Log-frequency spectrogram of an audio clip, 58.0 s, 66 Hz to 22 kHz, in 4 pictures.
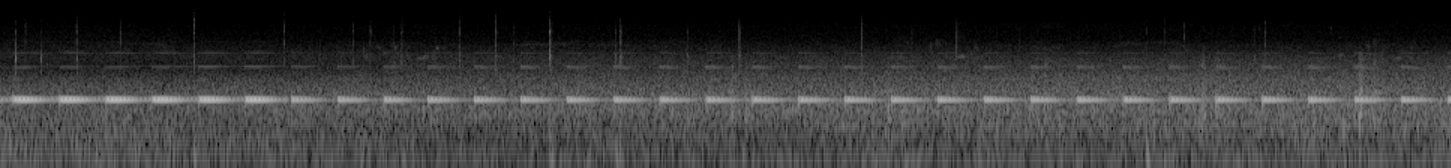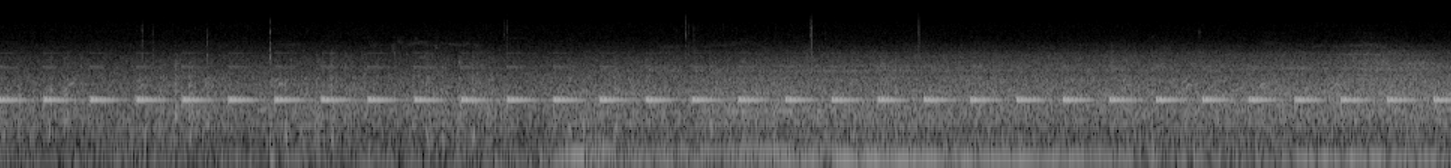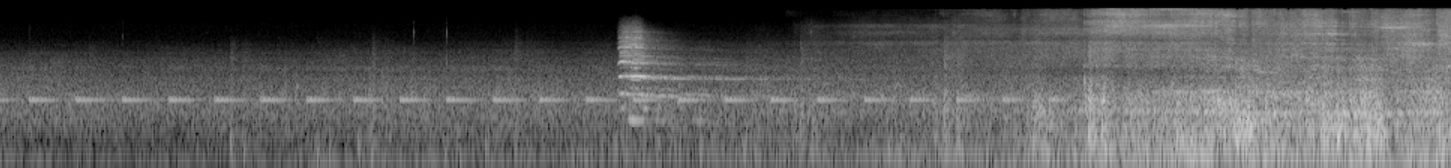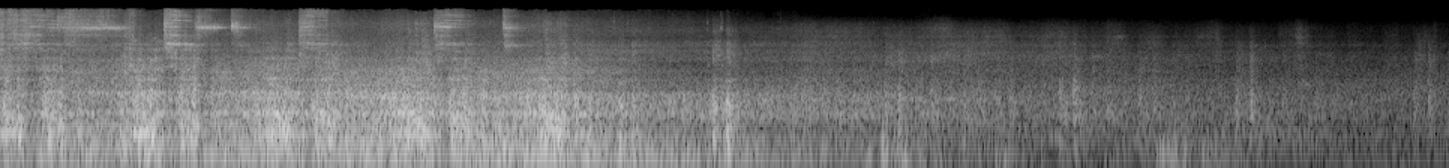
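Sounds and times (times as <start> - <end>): warning bell ringing: 0.0 - 39.7
train wheels on rails: 0.0 - 58.0
train horn blast: 35.1 - 38.5.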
